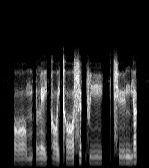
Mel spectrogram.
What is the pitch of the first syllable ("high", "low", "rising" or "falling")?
low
